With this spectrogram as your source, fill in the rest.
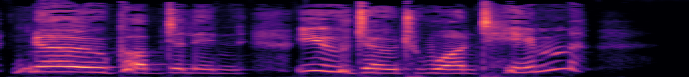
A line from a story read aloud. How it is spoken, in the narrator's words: He let out a mighty goblin roar, crying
